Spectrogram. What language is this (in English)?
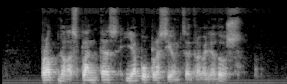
Catalan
